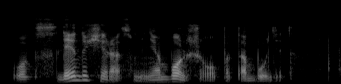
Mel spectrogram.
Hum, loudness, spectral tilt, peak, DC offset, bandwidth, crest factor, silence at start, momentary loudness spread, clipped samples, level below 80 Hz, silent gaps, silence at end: none; -39 LUFS; -2.5 dB/octave; -16 dBFS; under 0.1%; 11 kHz; 24 dB; 0.15 s; 11 LU; under 0.1%; -86 dBFS; none; 0.45 s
